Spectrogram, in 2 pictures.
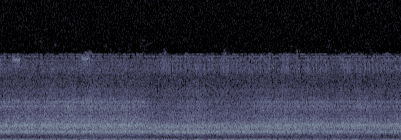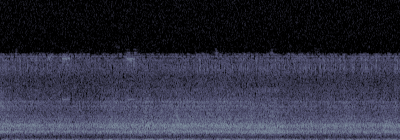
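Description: Steady rush of wind over the microphone of a camera carried by a paraglider pilot in flight in strong wind, with a low rumble underneath and no breaks.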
